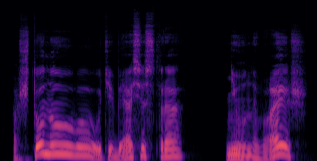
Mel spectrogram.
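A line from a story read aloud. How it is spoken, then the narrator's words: Plain. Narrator (Russian): спросил я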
